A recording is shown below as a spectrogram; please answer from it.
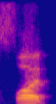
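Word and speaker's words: ص: Antara sifat huruf sad ini adalah kita ni tebalkan.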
